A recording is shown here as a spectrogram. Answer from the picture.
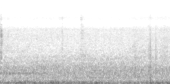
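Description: Quiet outdoor background: a faint, steady low rumble with no distinct sound event.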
